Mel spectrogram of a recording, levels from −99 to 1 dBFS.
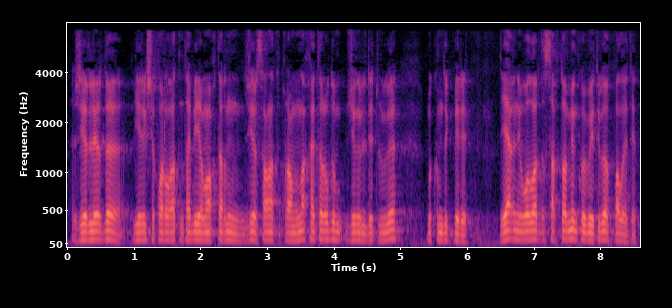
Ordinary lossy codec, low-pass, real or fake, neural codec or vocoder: MP3, 48 kbps; 7.2 kHz; fake; codec, 16 kHz, 8 kbps, FunCodec, trained on LibriTTS, 25 frames a second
